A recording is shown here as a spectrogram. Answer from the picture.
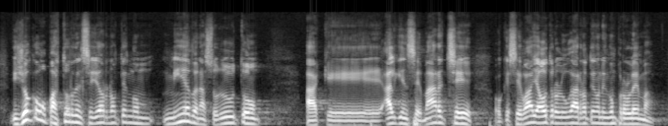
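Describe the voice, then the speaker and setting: In a very clean recording with a silent background, a man speaks at a moderate pace with lively intonation. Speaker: pastor. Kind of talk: sermon.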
